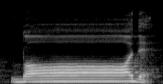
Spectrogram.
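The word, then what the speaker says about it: ض: দদের মাখরাজ জিহ্বার গোড়ার কিনারা সামনের উপরের 2 দাঁতের গোড়ার সঙ্গে লাগিয়ে উচ্চারিত হয়।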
